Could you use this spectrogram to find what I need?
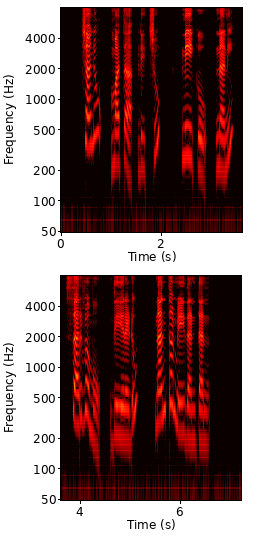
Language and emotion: Telugu, neutral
